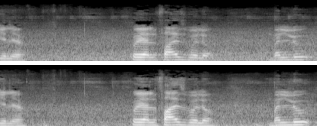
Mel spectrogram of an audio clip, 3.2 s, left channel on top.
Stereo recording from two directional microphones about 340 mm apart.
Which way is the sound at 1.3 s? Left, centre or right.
Centre.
